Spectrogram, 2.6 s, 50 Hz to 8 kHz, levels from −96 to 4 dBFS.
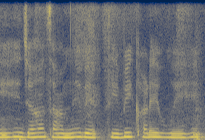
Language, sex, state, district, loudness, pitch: Hindi, female, Uttar Pradesh, Deoria, -13 LUFS, 220 Hz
